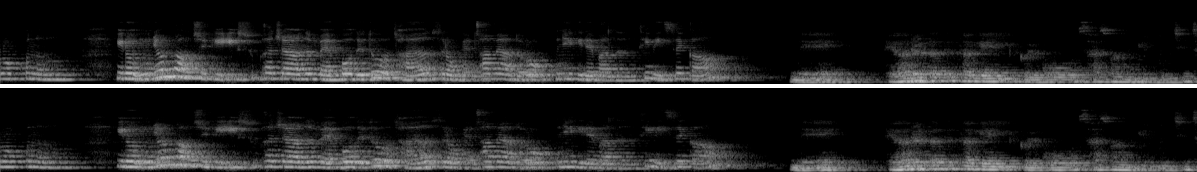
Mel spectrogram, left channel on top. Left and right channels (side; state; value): both; normal; correlation 0.47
